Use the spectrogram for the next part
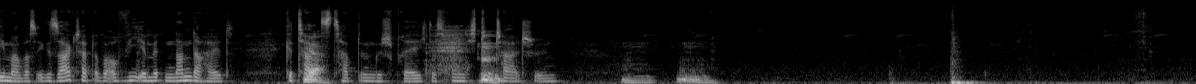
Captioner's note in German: räuspern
